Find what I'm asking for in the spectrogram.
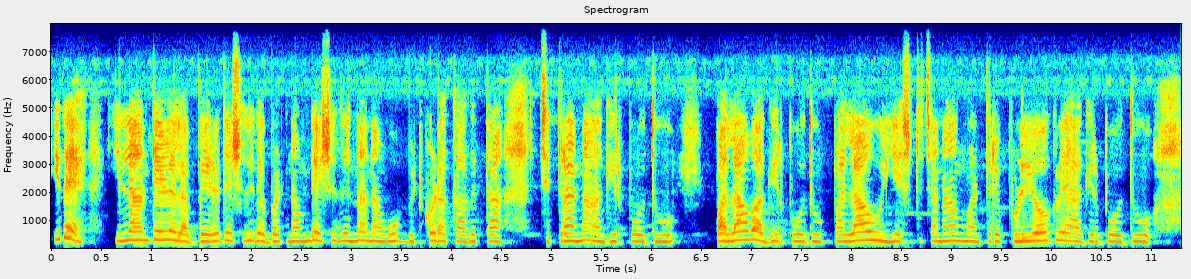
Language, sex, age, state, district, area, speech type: Kannada, female, 18-30, Karnataka, Tumkur, rural, spontaneous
